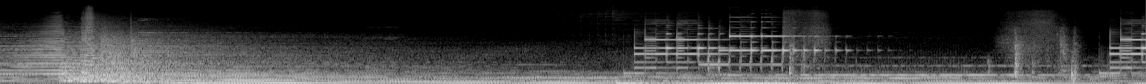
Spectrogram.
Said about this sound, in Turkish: Neden sonra duydum zili ama uyku sersemliği içinde önce kapı çalıyor zannettim. Yataktan kalktım birkaç adım attım. Uzaklaştıkça ses azalıyordu. O zaman anladım zilin başucumdaki konsola bıraktığım cep telefonundan geldiğini.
